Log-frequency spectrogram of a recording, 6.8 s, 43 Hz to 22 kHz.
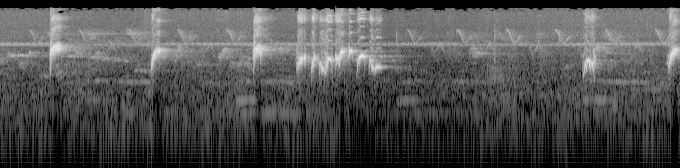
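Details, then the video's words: Red-whiskered bulbul morning song for training, recorded 2020: single sharp upslurred notes spaced about a second apart, then a rapid bubbling run of whistles, and further lone notes, against a faint constant high-pitched hum. "luyện chào mào hót sáng 2020- Hót hay nhanh căng lửa - Cách luyện chào mào hót căng lửa"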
